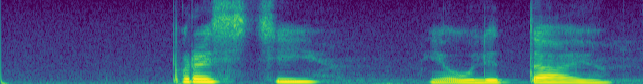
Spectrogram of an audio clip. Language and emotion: Russian, sad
